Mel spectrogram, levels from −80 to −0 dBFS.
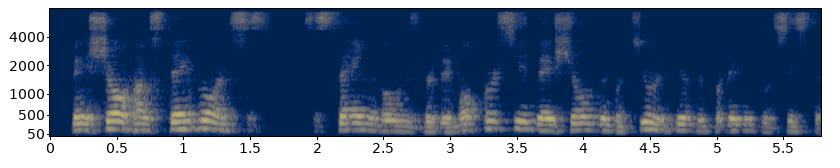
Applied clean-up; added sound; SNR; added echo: neural mask model DeepFilterNet 3.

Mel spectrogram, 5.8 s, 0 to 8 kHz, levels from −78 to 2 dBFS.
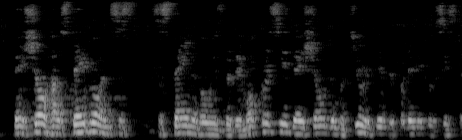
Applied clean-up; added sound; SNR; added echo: classical method WPE with log-MMSE.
